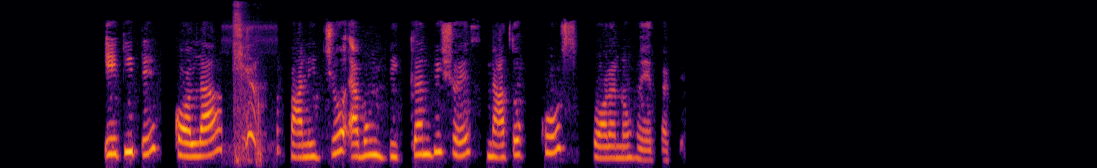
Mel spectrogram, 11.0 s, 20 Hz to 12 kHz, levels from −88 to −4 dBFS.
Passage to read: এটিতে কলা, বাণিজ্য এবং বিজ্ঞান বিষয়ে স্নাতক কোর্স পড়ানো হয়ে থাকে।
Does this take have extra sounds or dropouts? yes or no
yes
